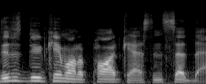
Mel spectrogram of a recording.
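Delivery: plain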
